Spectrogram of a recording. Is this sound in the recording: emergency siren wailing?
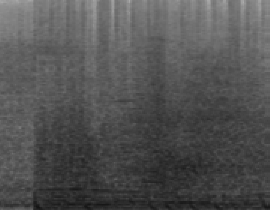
no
